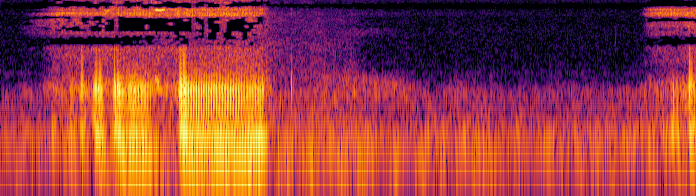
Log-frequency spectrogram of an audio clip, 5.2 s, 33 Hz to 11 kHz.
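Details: Maria, a 12-year-old fawn female senior pug in Japan, snores in a few raspy, buzzy bursts with low humming tones over the first two seconds, then settles into quiet, faint breathing.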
